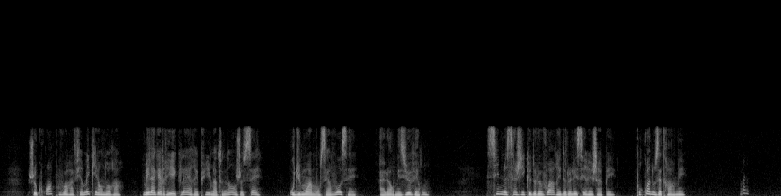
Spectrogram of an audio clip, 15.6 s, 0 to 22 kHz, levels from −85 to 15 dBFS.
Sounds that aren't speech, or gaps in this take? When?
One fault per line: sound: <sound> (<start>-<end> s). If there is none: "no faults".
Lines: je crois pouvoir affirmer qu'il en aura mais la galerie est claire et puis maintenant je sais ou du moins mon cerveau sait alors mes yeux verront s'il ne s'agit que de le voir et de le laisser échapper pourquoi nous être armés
sound: laugh (14.8-15.0 s)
